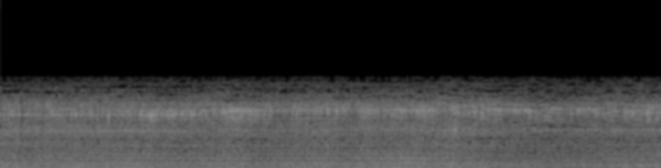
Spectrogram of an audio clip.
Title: Hissing sound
